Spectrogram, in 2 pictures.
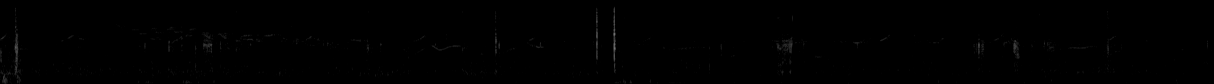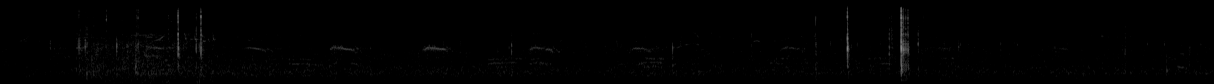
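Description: Faint birdsong of short high chirps and warbles throughout, over a low background hiss, broken by a few sharp clicks and a brief rustle about halfway through.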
